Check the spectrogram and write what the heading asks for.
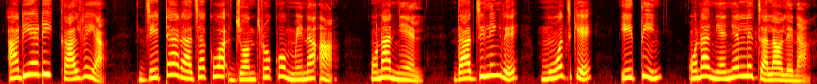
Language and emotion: Santali, neutral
